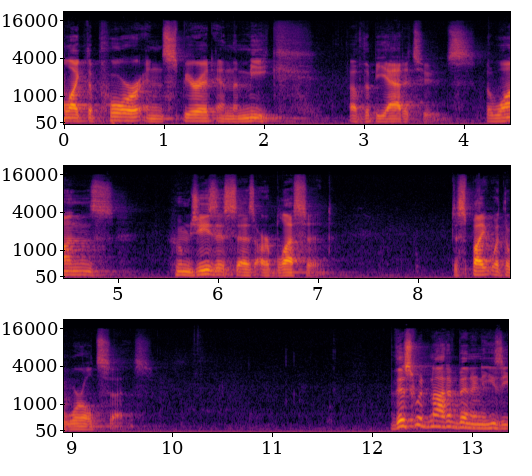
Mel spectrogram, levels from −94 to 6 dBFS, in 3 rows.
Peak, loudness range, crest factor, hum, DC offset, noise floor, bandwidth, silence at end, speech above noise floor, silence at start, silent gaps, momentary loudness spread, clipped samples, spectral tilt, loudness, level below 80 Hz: -6 dBFS; 4 LU; 22 dB; none; under 0.1%; -56 dBFS; 16.5 kHz; 0 s; 31 dB; 0 s; none; 16 LU; under 0.1%; -4 dB/octave; -25 LUFS; -60 dBFS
